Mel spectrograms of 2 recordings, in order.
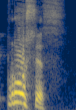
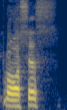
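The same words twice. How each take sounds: First: The stress is on the first syllable. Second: The stress is on the second syllable. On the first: It is the noun form. The speaker calls it right. "Say process" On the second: It is the verb form. The speaker calls it wrong. "Don't say process. Process is verb"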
